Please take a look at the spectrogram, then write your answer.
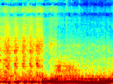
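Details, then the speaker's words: Subaru switched from Cobb to Haltech ECU, started clutch in with no gas. Brief crank, catches at once, settles into even deep idle without stumble; healthy start and idle. "Fires right up. Nice and smooth, nice and easy. It's on the Halltech."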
